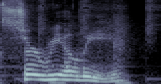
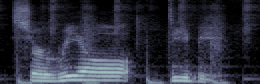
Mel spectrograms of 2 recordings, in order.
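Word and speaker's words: SurrealDB: that except you so it's not actin web it's act Dix web please and not surre e surreal DB thank you yeah I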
